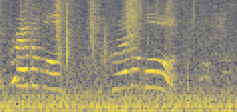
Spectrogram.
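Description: Two short, high-pitched, meow-like vocal calls, each sliding down in pitch, over a steady low background hum.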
